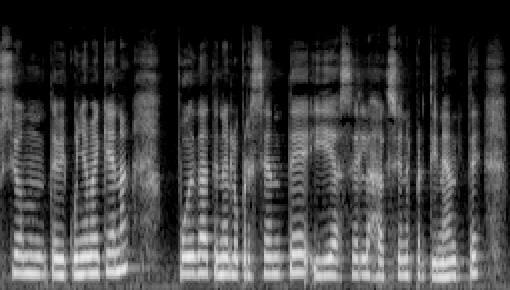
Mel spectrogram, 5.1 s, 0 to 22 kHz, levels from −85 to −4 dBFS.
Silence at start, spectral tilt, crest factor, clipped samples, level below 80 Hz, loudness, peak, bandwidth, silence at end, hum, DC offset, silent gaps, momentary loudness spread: 0 s; -5 dB/octave; 14 dB; under 0.1%; -56 dBFS; -19 LUFS; -6 dBFS; 13 kHz; 0.1 s; none; under 0.1%; none; 8 LU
